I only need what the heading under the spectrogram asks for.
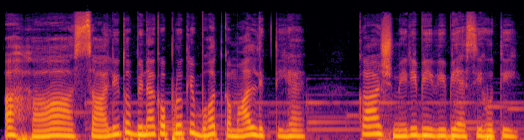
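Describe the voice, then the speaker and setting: A woman's voice: fairly low pitch, moderate pace, dark tone, faint music behind, natural voice. Sly lecherous brother-in-law played by a woman. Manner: coaxing, sly. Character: lecherous, smooth-talking married man, a brother-in-law.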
